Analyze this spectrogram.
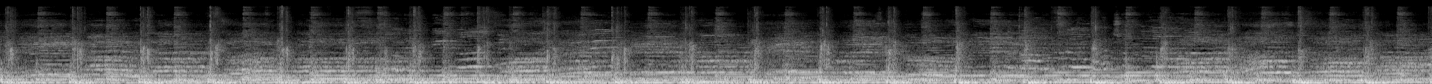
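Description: Congregation singing a gospel hymn together over a steady beat and heavy bass from the amplified accompaniment.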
